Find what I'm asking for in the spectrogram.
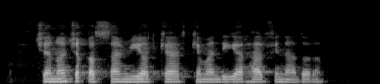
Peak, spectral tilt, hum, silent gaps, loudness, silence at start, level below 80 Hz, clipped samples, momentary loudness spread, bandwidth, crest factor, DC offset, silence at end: -6 dBFS; -6.5 dB/octave; none; none; -24 LUFS; 0.35 s; -60 dBFS; under 0.1%; 7 LU; 8 kHz; 20 dB; under 0.1%; 0.6 s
